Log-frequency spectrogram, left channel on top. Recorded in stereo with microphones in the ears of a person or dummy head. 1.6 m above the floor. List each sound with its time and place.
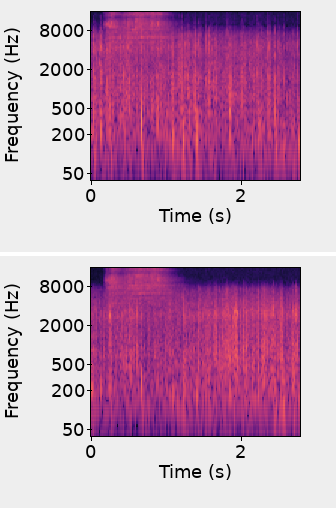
0.2 s keys jangling: 40° left (ahead or behind), 1.3 m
